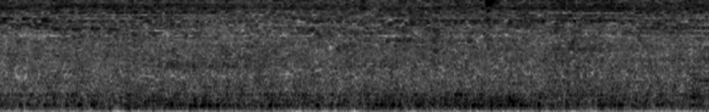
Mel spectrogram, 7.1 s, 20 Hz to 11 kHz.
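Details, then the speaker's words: CEPL O2 Engine Mini oxygen concentrator (11-15 LPM) running and cycling, concentration rising to stabilize around 90-93%, flow 6 and 6 LPM across two bottles: steady low mechanical hum and rushing air. "So initially the concentration will be lower, and as the machine starts cycling, you can see that it's increasing and stabilizing at, it will stabilize at around 90 to 93%."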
